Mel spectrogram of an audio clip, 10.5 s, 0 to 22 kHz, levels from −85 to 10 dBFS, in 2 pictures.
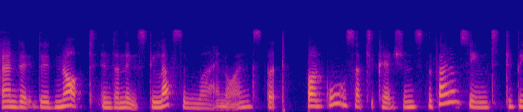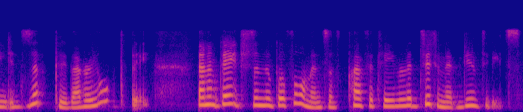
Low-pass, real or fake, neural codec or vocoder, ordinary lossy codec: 7.2 kHz; fake; codec, 16 kHz, 0.5 kbps, FunCodec, trained on Chinese and English, 25 frames a second; Opus, 16 kbps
